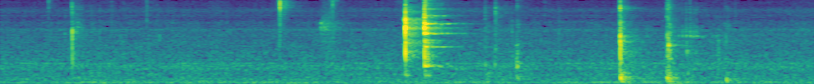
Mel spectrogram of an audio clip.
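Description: Rice cooker being handled and closed for cooking: two sharp, briefly ringing clinks about three seconds in, then two duller knocks a moment later and a fainter one after them.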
